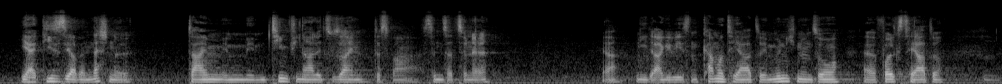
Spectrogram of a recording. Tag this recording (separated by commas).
Speech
